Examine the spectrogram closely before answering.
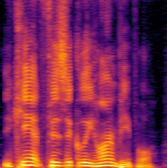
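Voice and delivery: high-pitched imitation of a panicked protest; retold outburst, pitch jumping up high; mock freak-out. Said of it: "Summer loses her mind going".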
